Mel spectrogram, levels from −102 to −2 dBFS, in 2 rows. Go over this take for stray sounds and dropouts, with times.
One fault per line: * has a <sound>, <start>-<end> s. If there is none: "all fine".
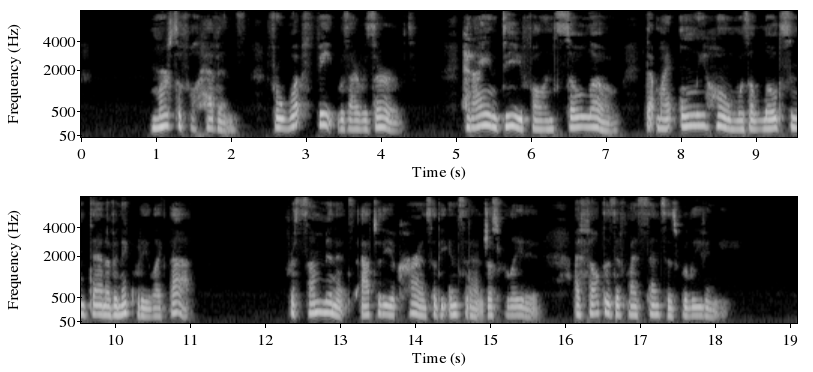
all fine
